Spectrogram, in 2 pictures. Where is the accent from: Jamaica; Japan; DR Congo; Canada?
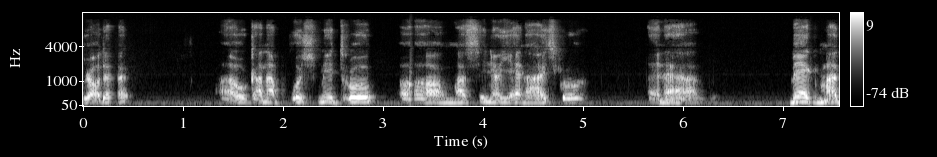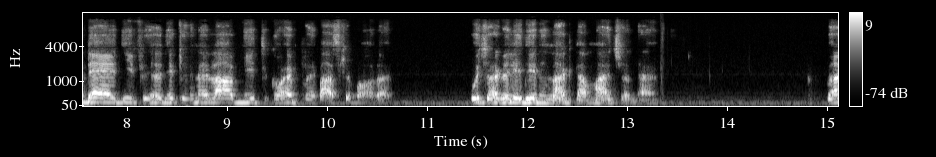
DR Congo; Kinshasa; I grew up in Democratic Republic of Congo in the capital city of Kinshasa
